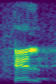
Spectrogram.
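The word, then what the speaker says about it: علم: बहता हो, इल्म नहीं इल्म, पानी की जगह इल्म कोई लफ्ज़ नहीं बेटा, नाराज़ ना होना। इल्म अक्सर से हरफी लफ्ज़ जो है ना उनमें जो सेकंड है ना वो साइलेंट होता है।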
